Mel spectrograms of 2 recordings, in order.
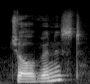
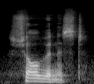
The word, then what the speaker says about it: chauvinist: Is it chauvinist? No, it is not chauvinist. It is chauvinist.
